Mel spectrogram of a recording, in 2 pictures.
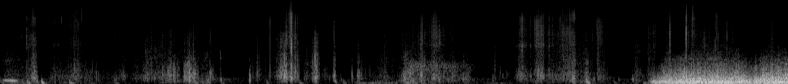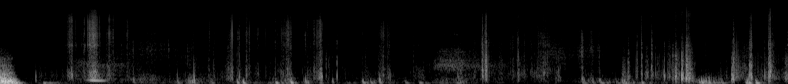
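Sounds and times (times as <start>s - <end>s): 
blowing into ear, ASMR: 6.5s - 8.1s.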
